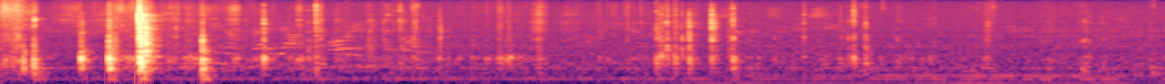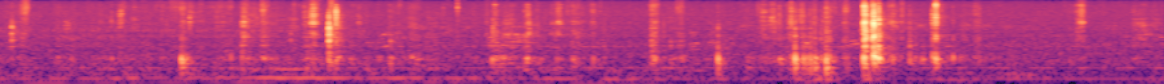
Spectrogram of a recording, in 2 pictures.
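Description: Irregular clicks, taps and light knocks of a GHD hair straightener's plastic heater-plate housings and parts being handled and fitted together on a workbench, with a busy cluster in the first two seconds and another about twenty seconds in.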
